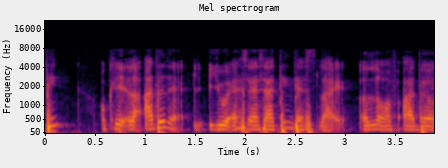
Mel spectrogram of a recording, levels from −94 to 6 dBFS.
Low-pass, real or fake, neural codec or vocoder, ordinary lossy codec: none; fake; codec, 16 kHz, 8 kbps, FreqCodec, smaller model; none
